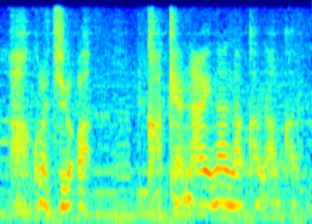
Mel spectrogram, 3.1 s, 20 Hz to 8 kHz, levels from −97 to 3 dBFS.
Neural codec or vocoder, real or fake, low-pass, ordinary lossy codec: codec, 16 kHz in and 24 kHz out, 1 kbps, XY-Tokenizer; fake; 7.2 kHz; none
